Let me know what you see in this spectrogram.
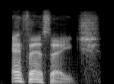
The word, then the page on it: FSH: British English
